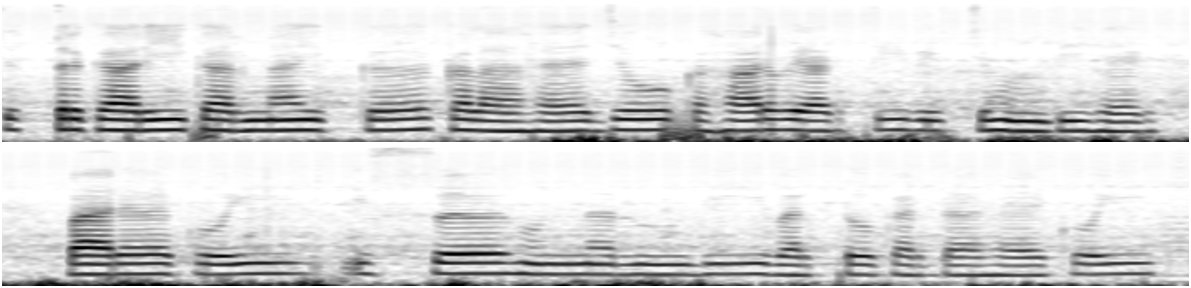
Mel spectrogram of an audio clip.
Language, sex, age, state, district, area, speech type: Punjabi, female, 45-60, Punjab, Mansa, rural, spontaneous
